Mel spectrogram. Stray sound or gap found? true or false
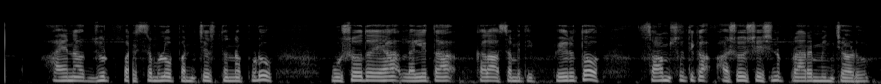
true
